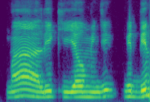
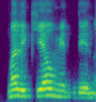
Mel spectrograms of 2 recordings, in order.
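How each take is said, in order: First: The first vowel is held long. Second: The first vowel is cut short. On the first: The speaker calls it right. "harusnya dibaca panjang" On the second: The speaker calls it wrong. "tapi bacanya"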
